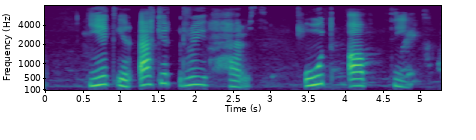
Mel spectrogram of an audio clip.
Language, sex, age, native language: Icelandic, male, 18-19, English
